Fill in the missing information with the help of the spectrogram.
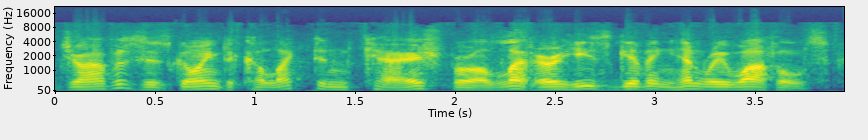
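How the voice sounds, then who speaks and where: An actor playing a commanding, earnest young newspaper publisher who secretly fights crime, in 1940s radio style. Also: male voice, fairly low pitch, a little fast, close to an everyday voice. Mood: determined. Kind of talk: 1940s radio drama acting. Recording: dull vintage radio broadcast.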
